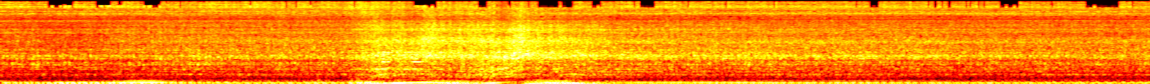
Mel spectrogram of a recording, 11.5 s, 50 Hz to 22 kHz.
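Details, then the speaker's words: 1984 Ford E150 camper van fed from a boat tank: it needs a couple of pedal pumps, then catches and settles into a steady low idle with a couple of blips. It runs evenly. "anyway see how easy this thing starts now let's just crank it with no pedal yep got to give a couple pumps"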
